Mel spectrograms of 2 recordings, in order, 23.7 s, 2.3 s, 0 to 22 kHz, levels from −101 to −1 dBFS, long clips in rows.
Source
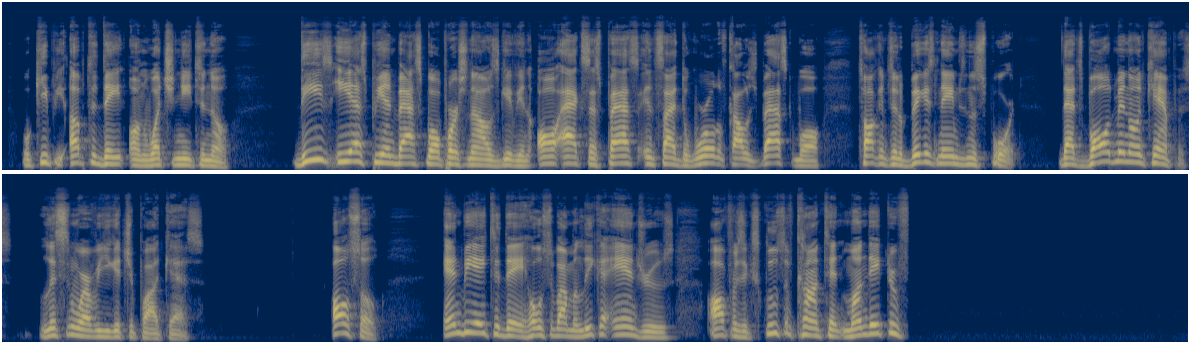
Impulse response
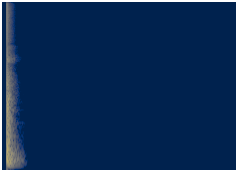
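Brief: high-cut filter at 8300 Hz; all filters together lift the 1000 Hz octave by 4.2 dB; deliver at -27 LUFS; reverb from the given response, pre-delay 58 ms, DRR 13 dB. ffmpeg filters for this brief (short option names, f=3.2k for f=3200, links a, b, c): -filter_complex "[0:a]lowpass=8.3k,equalizer=f=1k:t=o:g=5.5,asplit=2[a][b];[1:a]atrim=start_sample=2205,adelay=58[c];[b][c]afir=irnorm=-1:irlink=0,volume=-28.5dB[d];[a][d]amix=inputs=2:normalize=0,volume=1dB"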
